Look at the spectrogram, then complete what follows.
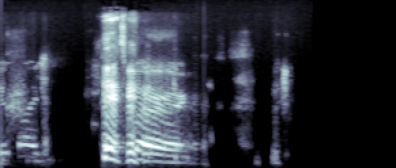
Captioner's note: laughter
